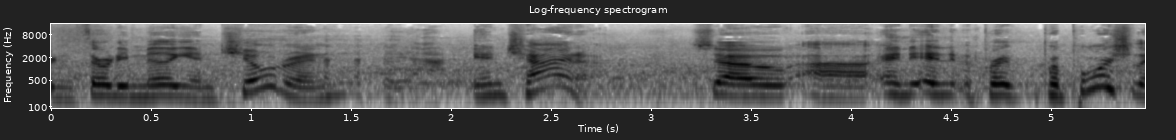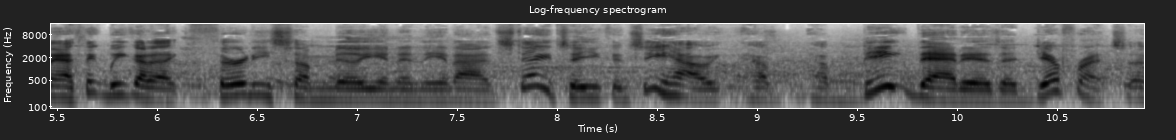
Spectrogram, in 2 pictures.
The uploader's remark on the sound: From the Guangzhou Toy & Edu Fair. Recorded on the floor of the show in Guangzhou, China.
